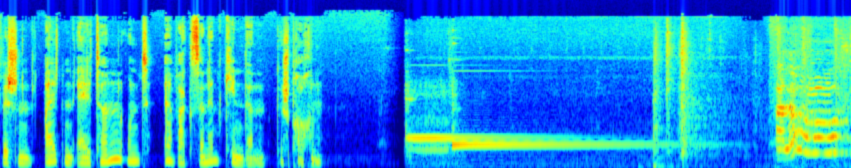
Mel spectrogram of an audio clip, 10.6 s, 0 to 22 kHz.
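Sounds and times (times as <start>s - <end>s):
speech: 0.0s - 4.1s, 9.7s - 10.6s
two-tone doorbell chiming at apartment door: 5.1s - 9.2s.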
